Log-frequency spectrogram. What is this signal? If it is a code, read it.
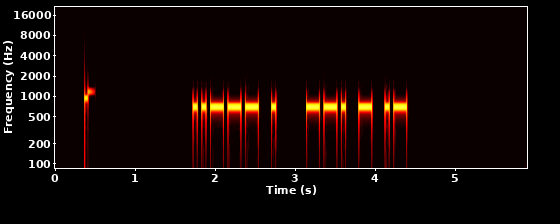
Morse code, heard as a keyed tone, about 22 wpm, 700 Hz. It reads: 2E GTA
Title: Field Day Exchanges Encore - 22wpm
